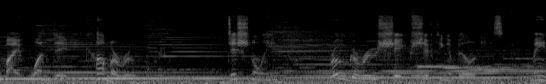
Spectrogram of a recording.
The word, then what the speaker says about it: rougarou: Rougarou, not Rougarou. Because it's spelled Rouge.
